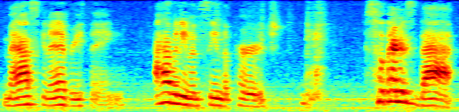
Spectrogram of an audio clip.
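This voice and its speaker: A woman's voice: fairly low pitch, expressive, moderate pace, pushed and bright. A young woman vlogger chatting casually and rambling a little, with laughs between thoughts. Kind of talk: casual vlog chat.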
